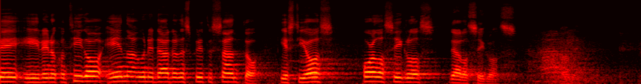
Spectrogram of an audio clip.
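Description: A man sings a chant in a slow, steady voice, close to a microphone, in an echoing room.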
